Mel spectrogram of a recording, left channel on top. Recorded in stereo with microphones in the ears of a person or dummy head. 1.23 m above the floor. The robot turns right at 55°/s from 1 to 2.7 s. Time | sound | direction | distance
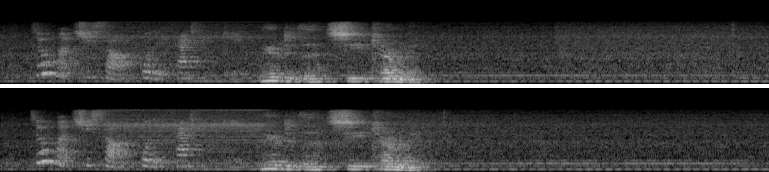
0.3 | a woman speaking | 90° right | 1.1 m
2.6 | a man speaking | 15° left (ahead or behind) | 0.9 m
